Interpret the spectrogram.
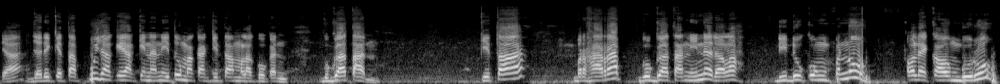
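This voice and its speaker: A man with an Indonesian accent giving a deliberate, halting public statement to protesters as a union spokesman, often adding "ya". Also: high voice, expressive, a bit bright. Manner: deliberate, halting, repeated 'ya' tags.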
